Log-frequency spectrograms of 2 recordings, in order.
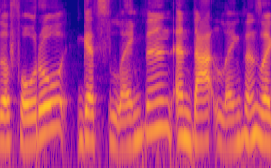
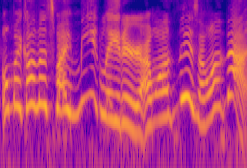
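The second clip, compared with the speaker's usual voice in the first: excited mom; 12 semitones higher, faster than usual. Retold or imitated. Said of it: "She's like".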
